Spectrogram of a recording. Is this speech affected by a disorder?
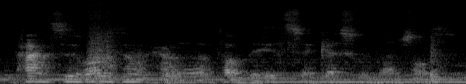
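Yes: brain injury.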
